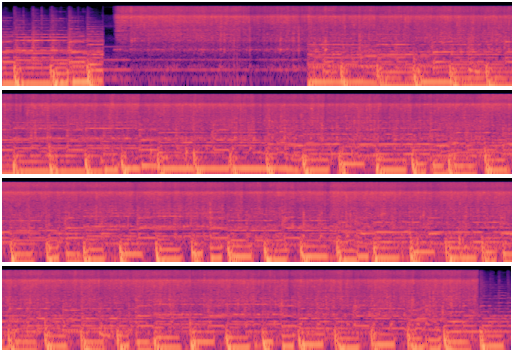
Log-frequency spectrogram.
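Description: Small silver fish frying in hot mustard oil in a pan: a loud, steady sizzle that starts suddenly about a second and a half in, as the fish go into the oil.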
